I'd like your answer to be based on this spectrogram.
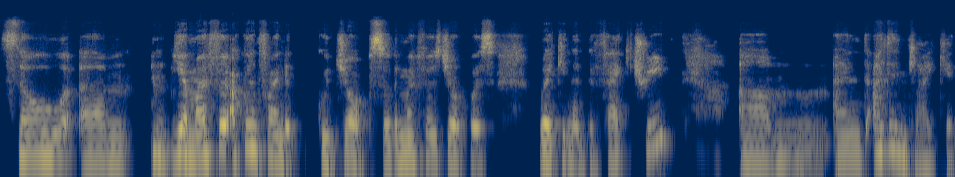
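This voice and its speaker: A woman with a Belarusian accent speaks fairly slowly in a medium pitch, somewhat breathy and dark and mellow in tone, with ordinary pitch variation. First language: Belarusian or Russian. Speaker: lash company director. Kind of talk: podcast interview. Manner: hesitant.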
